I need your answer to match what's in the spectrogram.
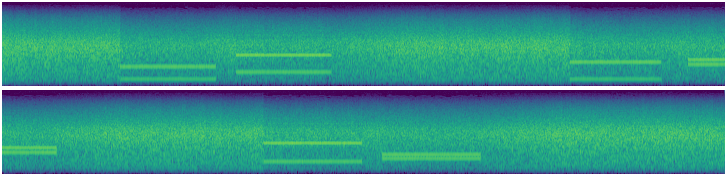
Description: Aircraft SELCAL, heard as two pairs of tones, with radio static. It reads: BL-HS BP-MQ GS-JL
